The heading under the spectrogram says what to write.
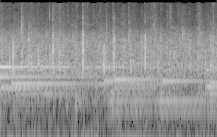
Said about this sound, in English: Are you clapping your hands for Paul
